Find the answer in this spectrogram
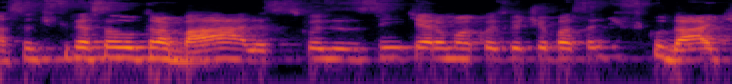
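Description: This man speaks with a high pitch. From Paraná, Brazil (small town near Umuarama). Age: 20s. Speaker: video editor. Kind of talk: casual chat. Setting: video call from a small room at home. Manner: halting, many fillers and repetitions.

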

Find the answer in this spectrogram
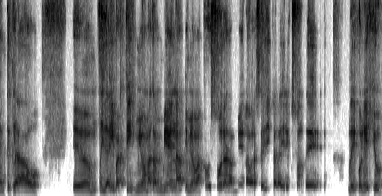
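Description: With a Chilean accent, a man speaks at a moderate pace and medium pitch. His tone is bright and sharp, his intonation a flat monotone. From Chile, Paine (central Chile). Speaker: singer. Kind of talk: interview conversation.

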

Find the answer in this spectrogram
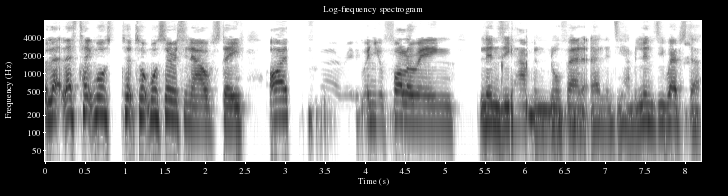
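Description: Somewhat breathy, a man talks at a moderate pace with a fairly high pitch and ordinary pitch variation. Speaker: podcast co-host. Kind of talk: casual interview chat.

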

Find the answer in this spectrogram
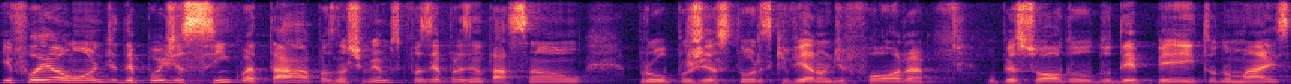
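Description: An unremarkable speaking voice at a moderate pace with ordinary pitch variation, recorded very cleanly over a silent background. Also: man, fairly high pitch for a man. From Minas Gerais, Brazil (Uberlândia, Triângulo Mineiro). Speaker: real estate trainer and event organizer. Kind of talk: casual interview.

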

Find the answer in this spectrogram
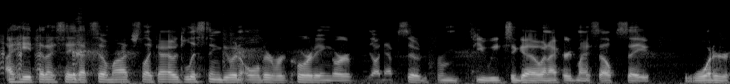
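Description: A man with an American accent talks at a very fast pace in a fairly low pitch. His intonation is monotone and flat over a quiet background. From Pennsylvania. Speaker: podcast co-host. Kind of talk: casual chat.

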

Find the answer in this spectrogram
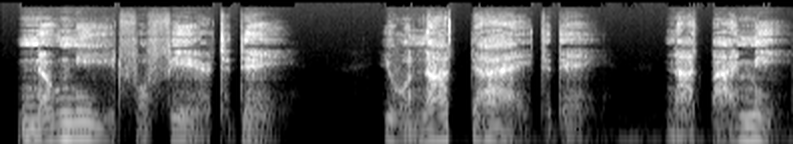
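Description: In a put-on character voice, a man hisses and rasps at a very slow pace and a fairly low pitch. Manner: hissing.

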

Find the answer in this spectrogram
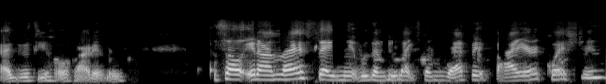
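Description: A woman with a Southern US accent talks at a moderate pace and medium pitch. Her intonation is lively. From US South. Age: 40s. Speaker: podcast host. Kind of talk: interview; casual monologue.

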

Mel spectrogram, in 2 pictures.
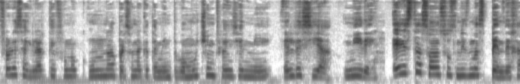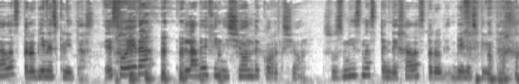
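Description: On a very clean recording with a silent background, a woman speaks at a high pitch with lively intonation. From Mexico, Irapuato, Guanajuato. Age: 40s. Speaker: editor and literature teacher. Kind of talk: interview conversation.

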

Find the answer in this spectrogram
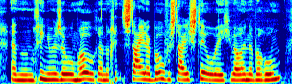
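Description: A woman's fairly high, monotone and flat delivery at a very fast pace, with noticeable background noise. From Netherlands, near Rotterdam. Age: 20s. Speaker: podcast co-host. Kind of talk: casual chat.

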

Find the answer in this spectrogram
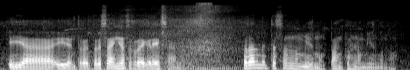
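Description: Dark and mellow, a man's voice sits at a medium pitch with ordinary pitch variation and a fairly slow pace. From Mexico. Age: 30s. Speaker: podcast host. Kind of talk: casual monologue while walking. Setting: outdoors, walking in neighborhood. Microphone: muffled by two face masks and face shield.

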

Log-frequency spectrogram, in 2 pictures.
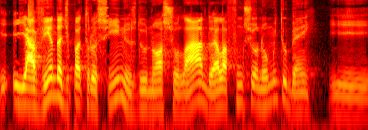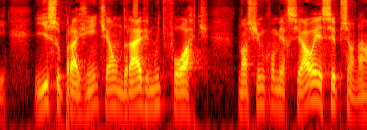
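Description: A man talks in a plain, everyday voice at medium pitch and a moderate pace, with lively intonation. His loudness swings widely against a quiet background. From Minas Gerais, Brazil (Divinópolis). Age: 20s. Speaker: newsletter founder. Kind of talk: interview conversation.

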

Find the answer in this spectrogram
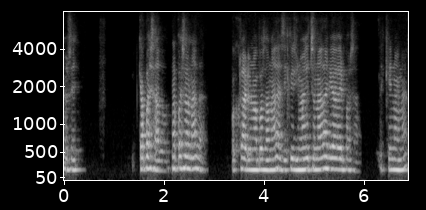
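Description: Her delivery is very fast yet full of long, frequent pauses, as a woman at medium pitch speaks in a monotone with flat intonation. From Spain, Badajoz (Extremadura). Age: 30s. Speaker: sales closer. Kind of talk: interview. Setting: video call.

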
